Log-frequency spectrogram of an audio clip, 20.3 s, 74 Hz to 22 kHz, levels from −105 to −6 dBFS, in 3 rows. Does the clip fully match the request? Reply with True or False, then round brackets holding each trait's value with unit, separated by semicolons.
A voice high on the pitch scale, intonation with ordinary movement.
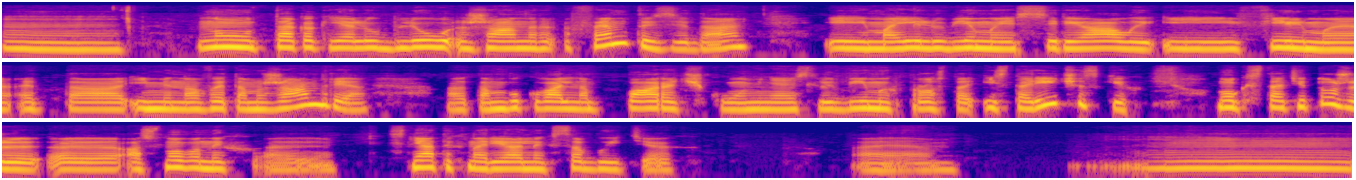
False (195 Hz; 2.1 semitones)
